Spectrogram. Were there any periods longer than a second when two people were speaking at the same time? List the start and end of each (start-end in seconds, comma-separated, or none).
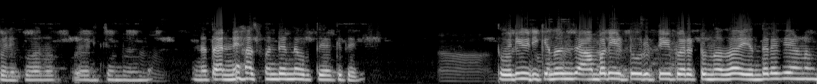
none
